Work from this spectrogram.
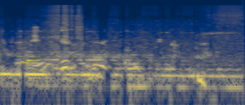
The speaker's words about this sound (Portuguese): Passou o avião. Passou o avião não deu nem para ouvir.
